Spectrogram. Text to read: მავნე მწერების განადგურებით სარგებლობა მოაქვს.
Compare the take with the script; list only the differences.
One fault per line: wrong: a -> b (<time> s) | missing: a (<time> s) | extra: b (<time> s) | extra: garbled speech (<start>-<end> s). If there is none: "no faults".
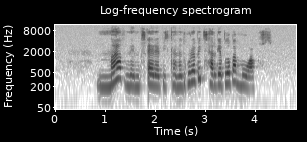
no faults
